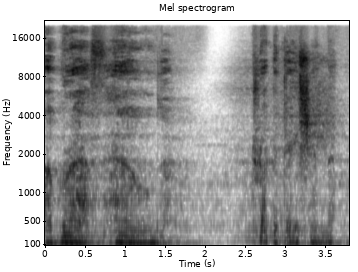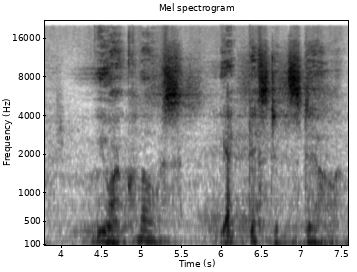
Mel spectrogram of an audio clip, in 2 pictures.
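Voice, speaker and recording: A put-on character voice at a very slow pace, with clear background noise and clear echo. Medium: machinima. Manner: cryptic, fragmented, poetic.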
